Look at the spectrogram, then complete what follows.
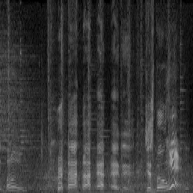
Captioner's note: laughter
